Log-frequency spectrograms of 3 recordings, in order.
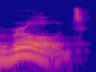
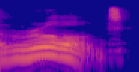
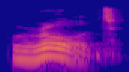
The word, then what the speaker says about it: ruled: Então aqui a pronúncia é to ruled, não é uma sílaba nova.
